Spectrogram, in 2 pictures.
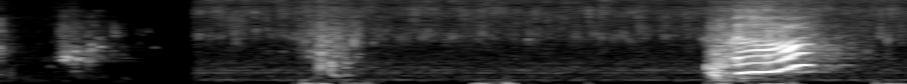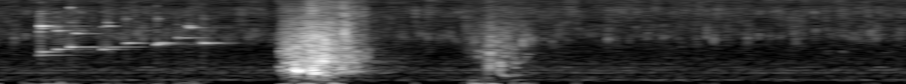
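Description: A shower sprays water in a steady hiss.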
